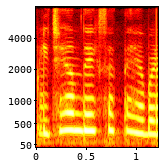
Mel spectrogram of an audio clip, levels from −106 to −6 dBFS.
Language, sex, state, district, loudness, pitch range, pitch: Hindi, female, Uttar Pradesh, Muzaffarnagar, -13 LUFS, 300-360 Hz, 350 Hz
